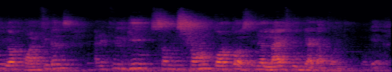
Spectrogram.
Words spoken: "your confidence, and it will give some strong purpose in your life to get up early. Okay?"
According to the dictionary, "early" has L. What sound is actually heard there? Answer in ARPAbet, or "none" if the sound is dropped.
N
